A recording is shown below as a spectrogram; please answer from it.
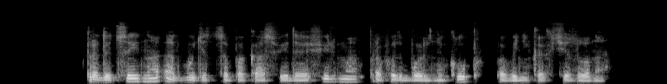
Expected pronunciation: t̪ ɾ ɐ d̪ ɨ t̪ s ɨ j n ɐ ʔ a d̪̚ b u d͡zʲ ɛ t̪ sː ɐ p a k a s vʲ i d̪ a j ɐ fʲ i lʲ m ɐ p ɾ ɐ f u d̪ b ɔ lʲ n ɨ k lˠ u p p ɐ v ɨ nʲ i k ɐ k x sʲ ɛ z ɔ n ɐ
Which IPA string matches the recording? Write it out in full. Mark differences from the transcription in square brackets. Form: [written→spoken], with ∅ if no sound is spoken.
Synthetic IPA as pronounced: t̪ ɾ ɐ d̪ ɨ t̪ s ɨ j n ɐ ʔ a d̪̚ b u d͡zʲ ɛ t̪ sː ɐ p a k a s vʲ i d̪ [a→ɛ] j ɐ fʲ i lʲ m ɐ p ɾ ɐ f u d̪ b ɔ lʲ n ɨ k lˠ u p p ɐ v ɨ nʲ i k ɐ [k→∅] x sʲ ɛ z ɔ n ɐ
